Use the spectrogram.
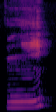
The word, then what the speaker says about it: nuit: A lot of times this is mispronounced with a W sound. Nuit, oui. And you really want it to be E versus oui. Oui, you want E.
